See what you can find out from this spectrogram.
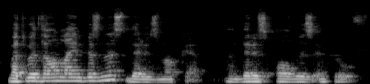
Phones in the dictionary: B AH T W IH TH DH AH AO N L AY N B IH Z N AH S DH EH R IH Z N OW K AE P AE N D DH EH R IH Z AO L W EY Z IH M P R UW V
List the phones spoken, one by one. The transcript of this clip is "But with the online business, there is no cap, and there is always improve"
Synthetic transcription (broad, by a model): B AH T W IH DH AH AO N L AY N B IH Z N AH S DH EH R IH Z N OW K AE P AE N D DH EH R IH Z AO L W EY Z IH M P R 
